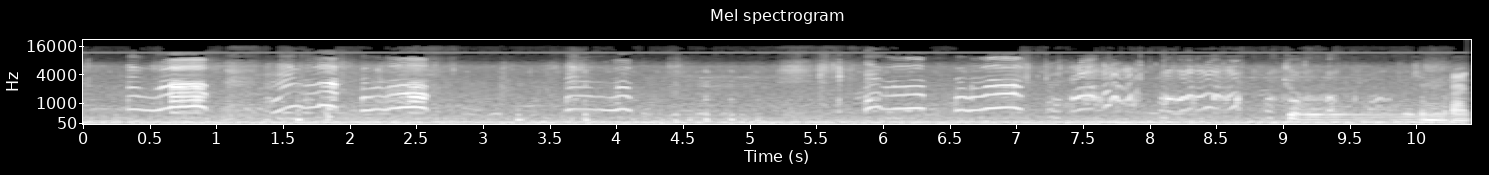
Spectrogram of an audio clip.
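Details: A baby monkey cries loudly for milk from its mother in repeated shrill, wavering wails that rise and fall in pitch.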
